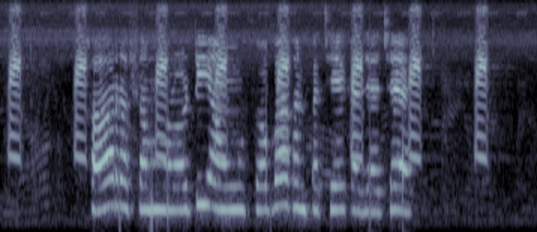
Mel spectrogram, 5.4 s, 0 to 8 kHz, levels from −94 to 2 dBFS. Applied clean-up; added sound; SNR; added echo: none; Frog; 2 dB; none.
